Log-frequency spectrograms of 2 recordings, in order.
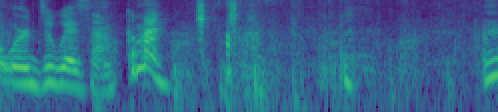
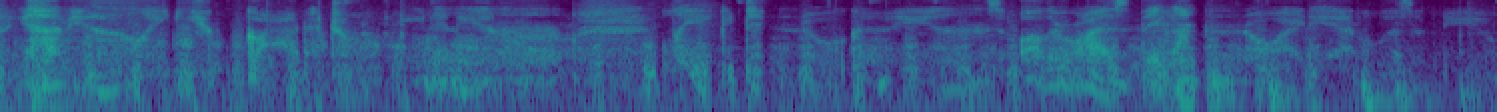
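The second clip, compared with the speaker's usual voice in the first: soft breathy whisper as the dog; dog's inner voice; 5 semitones lower, 19 dB quieter than usual. Acted. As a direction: whisper the dog's wise words. Voicing the dog.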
